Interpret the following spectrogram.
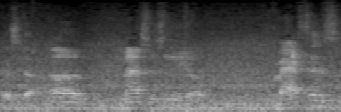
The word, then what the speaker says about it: Masses: Masses. Masters. You gotta spell it.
